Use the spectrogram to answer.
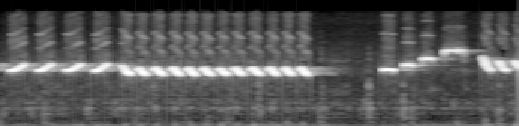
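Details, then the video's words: Iraqi bulbul (white-eared bulbul) delivering a fast rolling warble of about three notes per second for two seconds, a brief pause, then a short ladder of rising whistled notes. "Magnificent Harmony by an Iraqi Bulbul"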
